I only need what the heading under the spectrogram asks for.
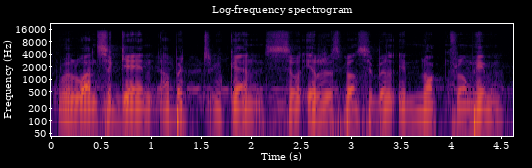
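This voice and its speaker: Man on live cricket commentary, lowish voice, explaining stuff in loose phrases. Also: fairly even intonation, unhurried, a little mellow.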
